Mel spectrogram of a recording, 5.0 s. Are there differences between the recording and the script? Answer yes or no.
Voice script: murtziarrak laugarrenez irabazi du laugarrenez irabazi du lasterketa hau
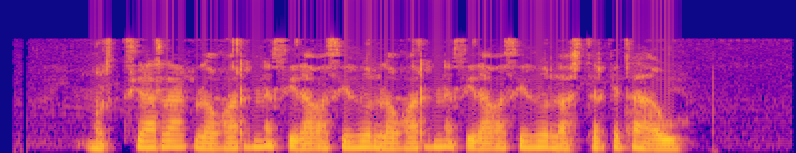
no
